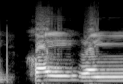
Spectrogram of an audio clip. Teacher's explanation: जैसे मद्दे मुत्तसिल में हमजा दूसरे कलमे में आता है, यहीं पर भी, यहाँ पर भी दूसरे कलमे में आएंगे, ठीक है। तो अब इदगाम नाकिस होगा, नाक में आवाज गूंजेगी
